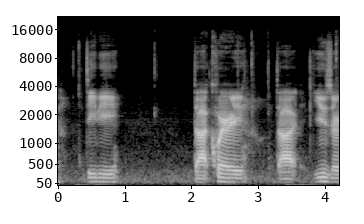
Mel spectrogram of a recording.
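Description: A man speaking in short phrases, with a few light keystrokes on a laptop keyboard between his words.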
